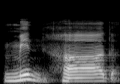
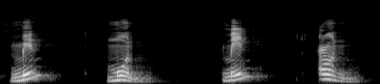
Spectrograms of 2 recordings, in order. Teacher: ہم نے نون کو ظاہر کر کے پڑھنا ہے، ناک میں نہیں جانے دینا ہے، اور زبان نون کے مخرج پر لگ کر فوراً ہٹا دیں گے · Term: اظہار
